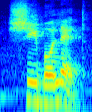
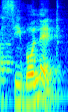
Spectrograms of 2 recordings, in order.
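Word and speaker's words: shibboleth: en jueces 12 6 tenemos a una persona diciéndole digi bolette pero la otra persona dice sibolette porque no puede pronunciarlas lain sino que lo hace como una s Sí aún en Latinoamérica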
